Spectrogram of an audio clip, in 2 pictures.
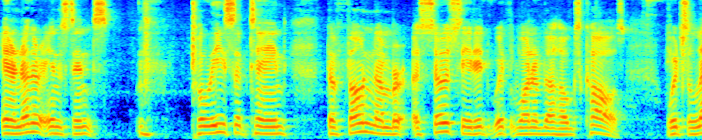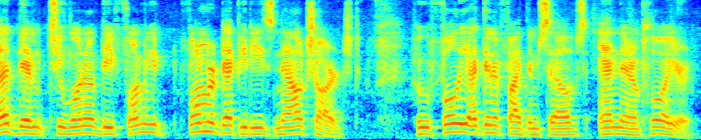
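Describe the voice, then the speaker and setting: A man's voice: fairly high pitch, unhurried, a little mellow, low-quality recording. A man hosting a commentary channel, reading out news in a casual way and often tripping over words and correcting himself.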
